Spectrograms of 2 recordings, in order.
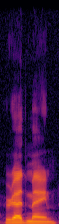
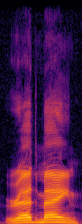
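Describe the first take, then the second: First: Low, hushed name-drop of Redmayne; quiet awe. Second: Redmayne stretched out at full voice; emphatic awe. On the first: Streamer marvelling at the super sub, quiet awe. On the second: Streamer hailing the super sub, Redmayne drawn out emphatically. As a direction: draw out REDMAYNE with a swell. Repeats the name with more force. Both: Real, not acted.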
